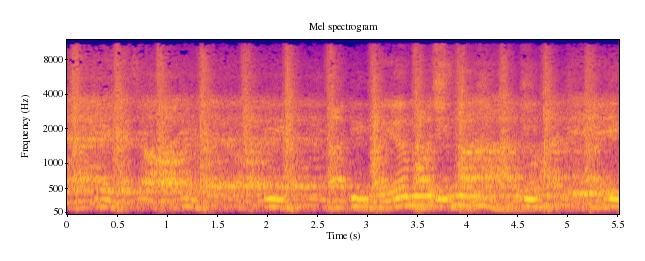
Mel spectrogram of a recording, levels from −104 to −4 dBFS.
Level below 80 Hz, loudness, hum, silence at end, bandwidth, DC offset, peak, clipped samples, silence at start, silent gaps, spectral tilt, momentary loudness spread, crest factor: -54 dBFS; -16 LUFS; none; 0 s; 11.5 kHz; under 0.1%; -2 dBFS; under 0.1%; 0 s; none; -4.5 dB/octave; 4 LU; 14 dB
